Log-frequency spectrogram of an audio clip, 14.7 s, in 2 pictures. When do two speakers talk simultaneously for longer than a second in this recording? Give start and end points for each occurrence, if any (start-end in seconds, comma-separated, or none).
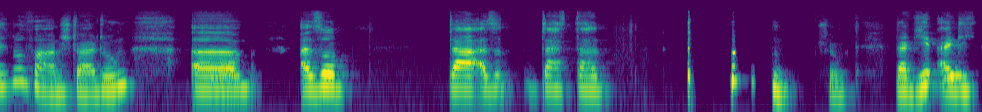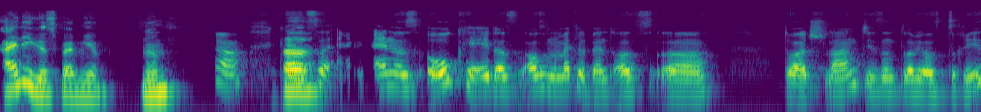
none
